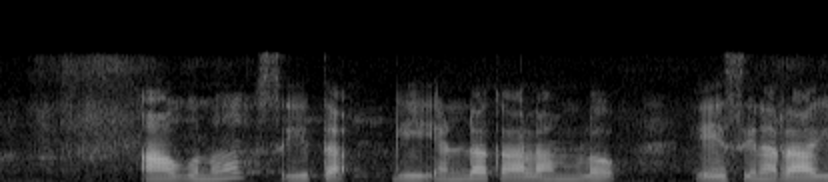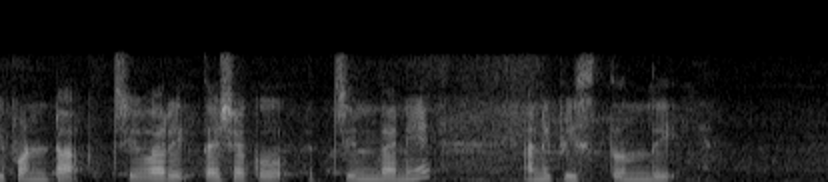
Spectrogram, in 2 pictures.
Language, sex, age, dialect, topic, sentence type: Telugu, female, 18-24, Telangana, agriculture, statement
